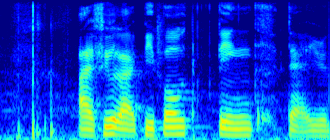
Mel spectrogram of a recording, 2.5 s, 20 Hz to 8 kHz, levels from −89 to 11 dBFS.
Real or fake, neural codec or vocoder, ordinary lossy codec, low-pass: real; none; none; none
